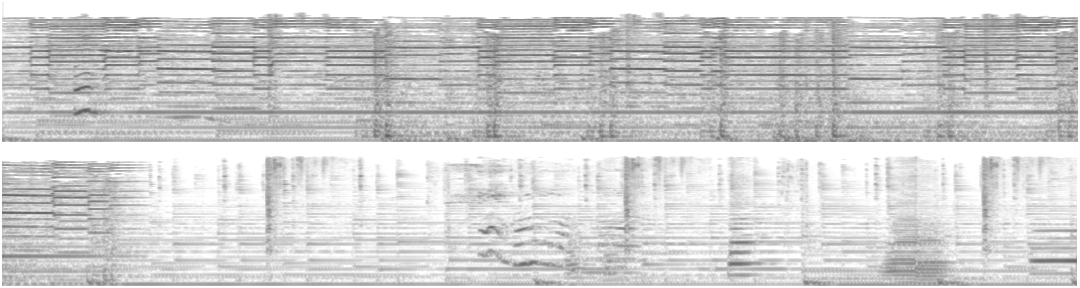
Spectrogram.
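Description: Bagpipes playing: a long held high chanter note over steady low drones for about six seconds, then softer playing with some sliding notes.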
